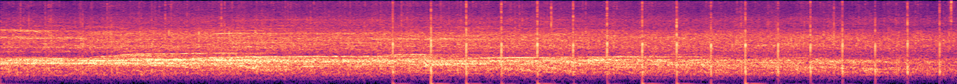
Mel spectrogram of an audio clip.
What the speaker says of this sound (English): to stand up and to give them a special round of applause for the support that they have provided for you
